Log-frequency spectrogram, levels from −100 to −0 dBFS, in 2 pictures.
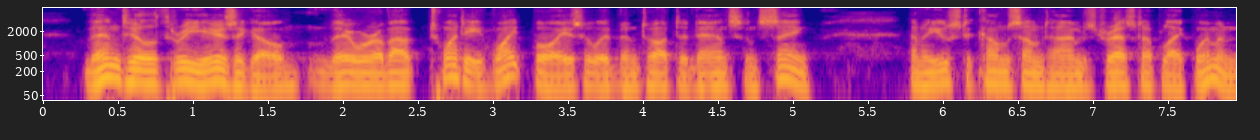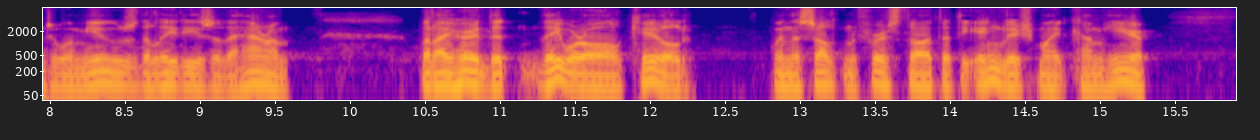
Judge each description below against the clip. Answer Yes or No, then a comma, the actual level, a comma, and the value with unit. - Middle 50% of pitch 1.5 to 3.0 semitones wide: Yes, narrow, 2.6 semitones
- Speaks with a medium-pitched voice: No, very low, 90 Hz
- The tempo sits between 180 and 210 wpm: Yes, fast, 205 wpm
